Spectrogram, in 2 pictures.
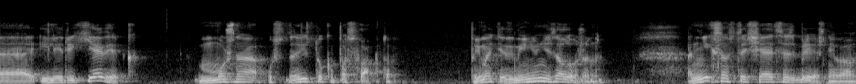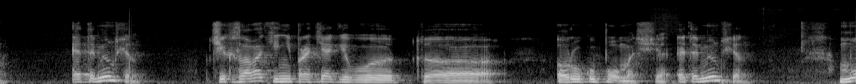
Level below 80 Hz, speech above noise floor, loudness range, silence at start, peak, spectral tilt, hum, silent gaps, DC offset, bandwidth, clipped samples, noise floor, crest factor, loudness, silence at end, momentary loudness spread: -40 dBFS; 30 dB; 2 LU; 0 s; -8 dBFS; -6 dB/octave; none; none; under 0.1%; 14 kHz; under 0.1%; -50 dBFS; 12 dB; -20 LUFS; 0 s; 12 LU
